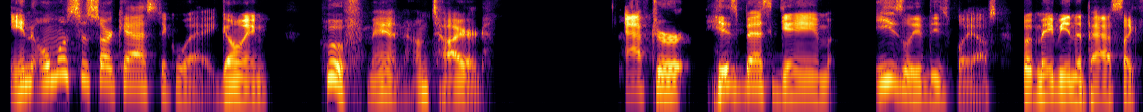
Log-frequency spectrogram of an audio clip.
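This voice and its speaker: A man's voice: medium pitch, dry recording, clean studio sound. A man co-hosting a casual sports podcast, talking animatedly and rattling off stats with the odd laugh mid-sentence. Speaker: podcast co-host.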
